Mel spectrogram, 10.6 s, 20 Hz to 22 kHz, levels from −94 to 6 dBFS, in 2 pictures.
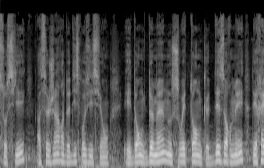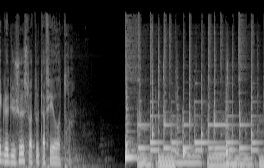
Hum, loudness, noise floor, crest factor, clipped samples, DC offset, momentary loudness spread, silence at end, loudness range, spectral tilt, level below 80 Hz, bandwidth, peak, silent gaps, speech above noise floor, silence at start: none; -22 LUFS; -66 dBFS; 18 dB; under 0.1%; under 0.1%; 7 LU; 0 s; 4 LU; -5.5 dB/octave; -36 dBFS; 17 kHz; -4 dBFS; none; 45 dB; 0 s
